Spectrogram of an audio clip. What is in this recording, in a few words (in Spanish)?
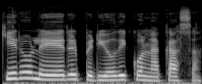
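Quiero Leer Periodico En Casa, spanish, female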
